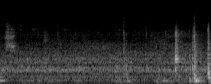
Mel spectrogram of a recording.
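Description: Steady low background hum of room noise, with a faint short click near the end.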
